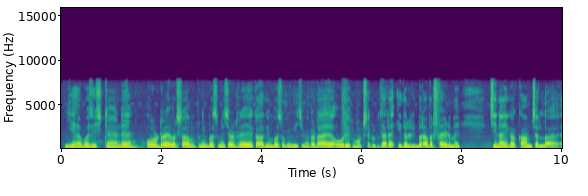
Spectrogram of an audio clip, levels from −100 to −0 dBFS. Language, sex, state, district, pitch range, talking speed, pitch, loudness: Hindi, male, Uttar Pradesh, Saharanpur, 115-130 Hz, 225 wpm, 125 Hz, -14 LUFS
